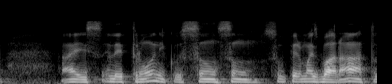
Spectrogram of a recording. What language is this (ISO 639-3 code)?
por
